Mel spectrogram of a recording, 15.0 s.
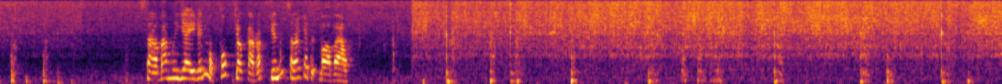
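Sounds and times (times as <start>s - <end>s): meat sizzling in a wok: 0.0s - 15.0s
spatula knocking and scraping pan: 0.1s - 1.2s, 6.2s - 12.0s, 12.8s - 14.8s.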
